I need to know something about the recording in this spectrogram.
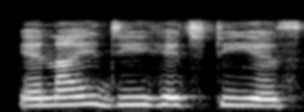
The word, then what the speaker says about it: knights: NIGHTS nights மட்டும் இருந்ததுன்னா என்ன? Night ராத்திரி இரவுகள். Okay, KNIGHTS அதோட pronunciation கூட nights தான். K will be silent.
